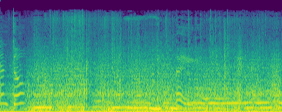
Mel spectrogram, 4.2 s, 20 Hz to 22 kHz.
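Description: Fiat 600 Kit rally car's engine heard from inside the cabin while being driven hard on a special stage. About two seconds in, the engine note drops, then settles and holds steady.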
